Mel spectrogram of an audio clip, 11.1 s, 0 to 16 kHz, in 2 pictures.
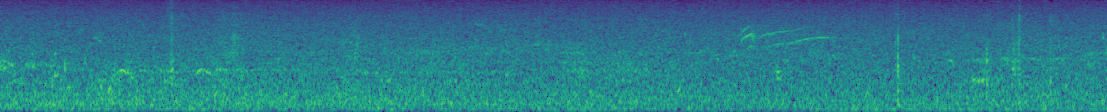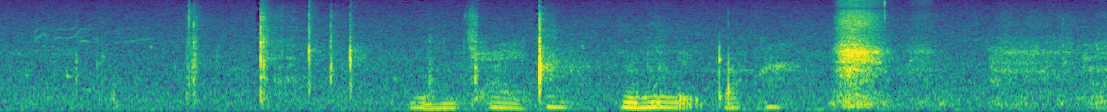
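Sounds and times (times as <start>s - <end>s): faint bird chirps: 0.0s - 6.4s
even hiss: 7.2s - 11.0s.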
